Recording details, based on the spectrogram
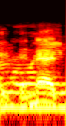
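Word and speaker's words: Montford Point: Yes, Okay, Montford.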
